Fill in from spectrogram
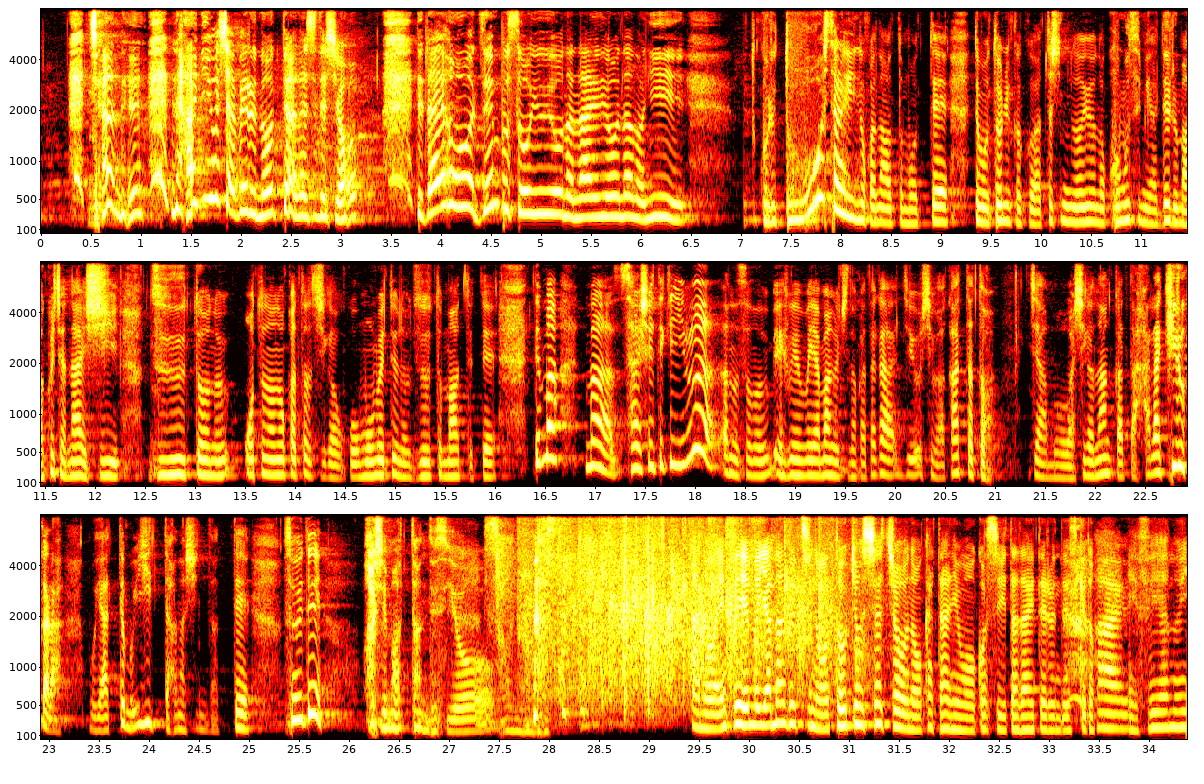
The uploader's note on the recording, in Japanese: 30周年記念公開録音。In横浜正心館。横浜正心館にて、公開録音を行いました。イベント会場で募集した「愛」のエピソードを紹介しています。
